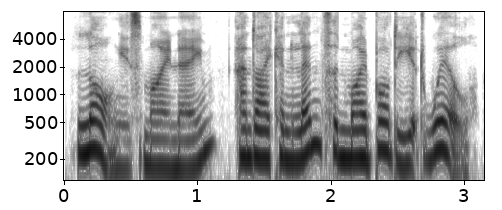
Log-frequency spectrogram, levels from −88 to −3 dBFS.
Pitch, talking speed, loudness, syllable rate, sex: 205 Hz, 230 wpm, -18 LUFS, 5.0 syllables/s, female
